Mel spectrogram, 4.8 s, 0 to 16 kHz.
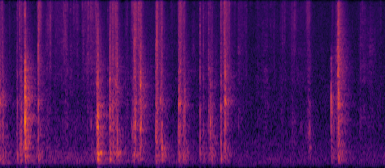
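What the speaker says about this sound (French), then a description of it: "je sors 3 cartes et j'arrête là" Tarot cards drawn from a deck, giving a run of crisp papery slaps and shuffling flicks at an irregular pace, close and fairly quiet, with no voice.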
